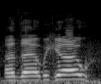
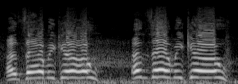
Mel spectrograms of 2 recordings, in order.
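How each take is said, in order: First: Building call, louder already; rising excitement. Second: High, loud victory yell; shouting finish call. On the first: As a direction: start the finish call with lift. Race finish call begins. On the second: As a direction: roar it as the flag drops. Winning car takes flag. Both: Real, not acted.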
